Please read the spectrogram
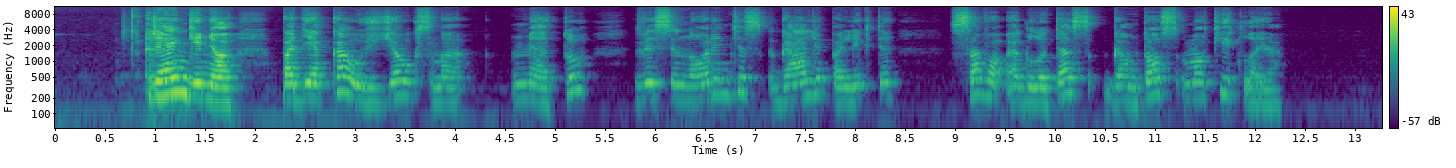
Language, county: Lithuanian, Kaunas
